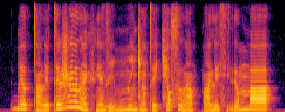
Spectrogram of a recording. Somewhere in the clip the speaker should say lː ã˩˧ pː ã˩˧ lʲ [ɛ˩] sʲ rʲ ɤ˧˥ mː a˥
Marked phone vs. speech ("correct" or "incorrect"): correct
